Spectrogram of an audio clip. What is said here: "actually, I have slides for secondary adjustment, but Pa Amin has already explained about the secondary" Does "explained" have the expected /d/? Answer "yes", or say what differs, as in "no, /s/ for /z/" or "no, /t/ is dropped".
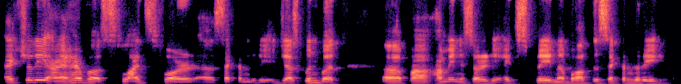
no, /d/ is dropped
